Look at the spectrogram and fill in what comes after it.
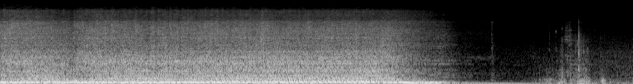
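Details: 1987 Saleen Mustang 347 V8 after zero-balancing with neutral flywheel, no transmission or clutch, sitting only on motor mounts: fires and settles into steady even lope, then shuts off; some shake expected, but much better than before.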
